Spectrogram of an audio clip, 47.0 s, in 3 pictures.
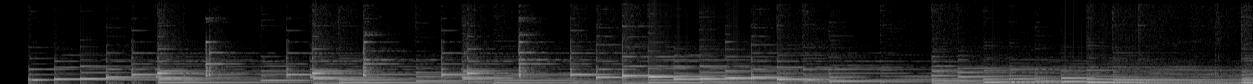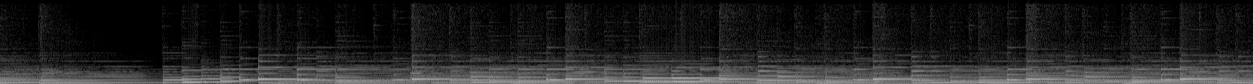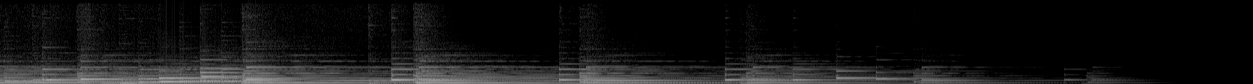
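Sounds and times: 
piano instrumental: 0.3 - 45.6.

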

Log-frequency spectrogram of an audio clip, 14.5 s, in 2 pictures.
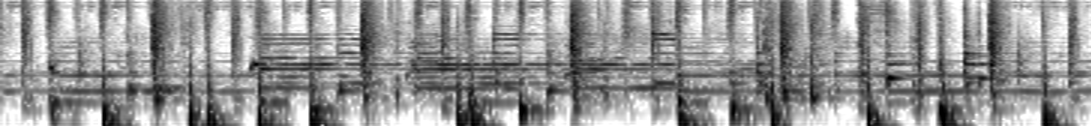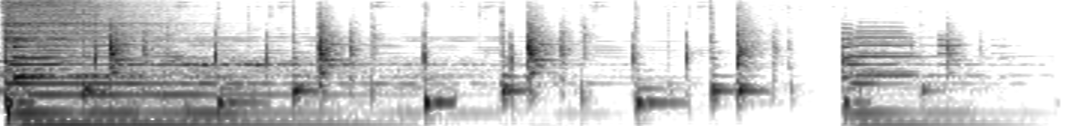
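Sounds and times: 
chill-out and lounge strings: 0.0 - 11.0.

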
